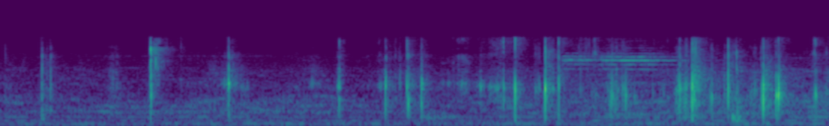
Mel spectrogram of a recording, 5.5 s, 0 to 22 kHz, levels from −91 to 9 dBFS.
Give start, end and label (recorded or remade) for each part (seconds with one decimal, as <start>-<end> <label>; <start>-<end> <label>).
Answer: 0.0-5.5 recorded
